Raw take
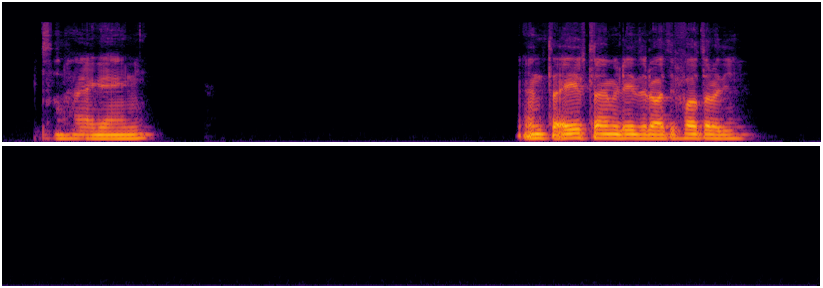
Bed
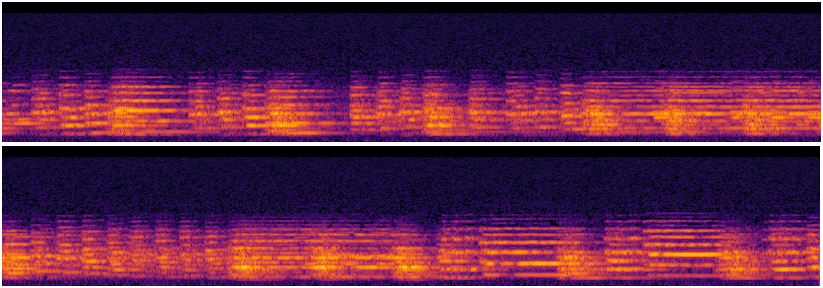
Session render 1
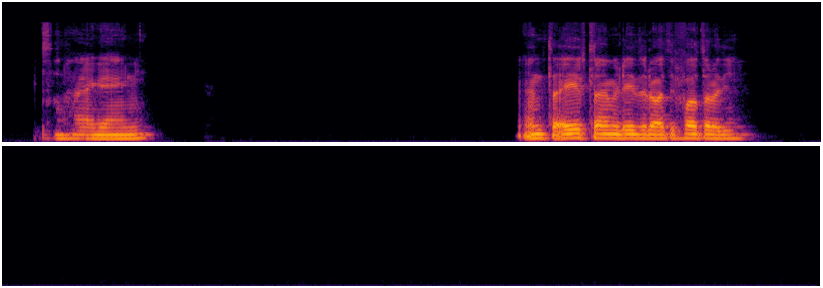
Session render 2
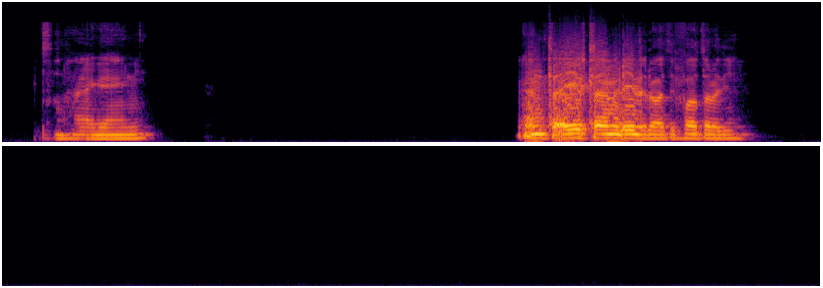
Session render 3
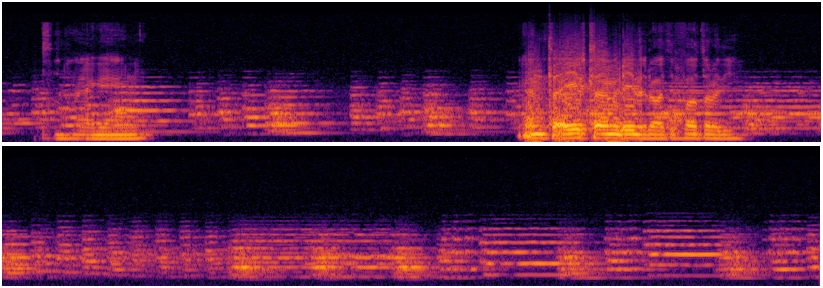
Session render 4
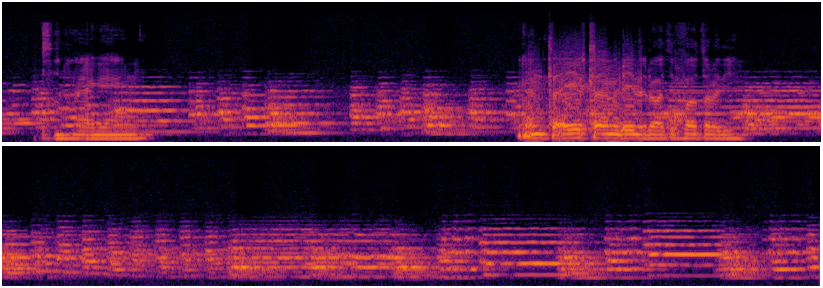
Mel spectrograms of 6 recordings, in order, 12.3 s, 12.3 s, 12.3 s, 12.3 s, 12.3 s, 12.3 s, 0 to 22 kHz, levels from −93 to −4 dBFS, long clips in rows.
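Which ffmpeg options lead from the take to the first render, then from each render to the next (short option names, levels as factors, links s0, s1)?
-af "volume=0.891"
-filter_complex "[0:a]asettb=1/sr,asplit=3[s0][s1][s2];[s0]atrim=end=3.904[s3];[s1]atrim=start=3.9:end=4.81,asetpts=PTS-STARTPTS,afade=t=in:d=0.004:c=qsin,afade=t=out:st=0.906:d=0.004:c=qsin,asplit=2[s4][s5];[s5]highpass=f=720:p=1,volume=20,asoftclip=type=tanh:threshold=0.335[s6];[s4][s6]amix=inputs=2:normalize=0,lowpass=f=1800:p=1,volume=0.501[s7];[s2]atrim=start=4.806[s8];[s3][s7]acrossfade=d=0.004:c1=hsin:c2=qsin[s9];[s9][s8]acrossfade=d=0.004:c1=qsin:c2=hsin"
-filter_complex "[1:a]volume=0.422[s0];[0:a][s0]amix=inputs=2:normalize=0"
-af "acompressor=threshold=0.0316:ratio=4"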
